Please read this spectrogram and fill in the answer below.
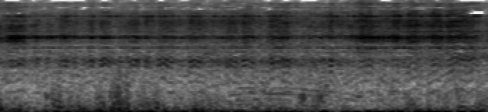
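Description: Triple Suzuki outboard motors running on a trolling boat, with water rushing in the wake and a steady high whine over the rumble.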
